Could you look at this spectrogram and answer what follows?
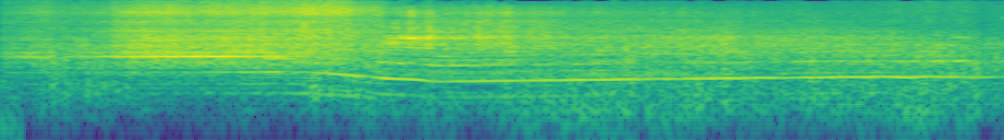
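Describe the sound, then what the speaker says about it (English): A Lexus LFA supercar engine roars loudly and continuously from close by while driving in normal mode, its pitch dropping then holding steady as it cruises. "That is the best sounding car I've ever heard in my life."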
